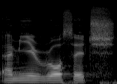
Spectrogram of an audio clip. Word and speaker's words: Ameer Rosic: He's the co-founder of Blockgeeks, a very good friend, Ameer Rosic, that's how his last name is pronounced.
